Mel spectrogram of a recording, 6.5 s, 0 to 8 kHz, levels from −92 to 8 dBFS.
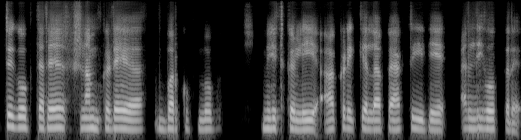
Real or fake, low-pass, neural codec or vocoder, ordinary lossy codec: fake; none; codec, 16 kHz, about 1 kbps, DyCAST, with the encoder's durations; none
